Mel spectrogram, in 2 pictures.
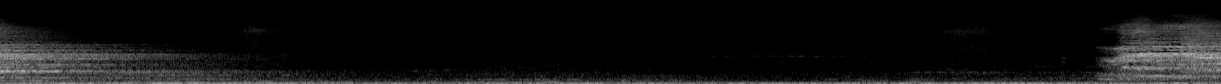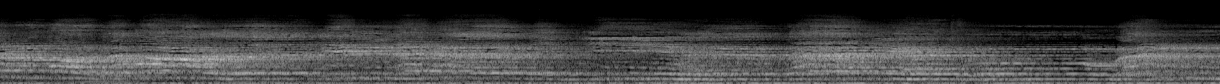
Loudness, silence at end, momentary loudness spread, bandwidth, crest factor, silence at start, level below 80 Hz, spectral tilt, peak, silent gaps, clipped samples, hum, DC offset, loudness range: -25 LUFS; 0 s; 24 LU; 15.5 kHz; 18 dB; 0 s; -40 dBFS; -3 dB/octave; -10 dBFS; none; under 0.1%; none; under 0.1%; 23 LU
